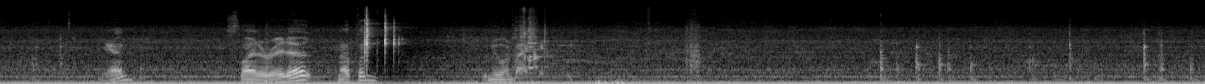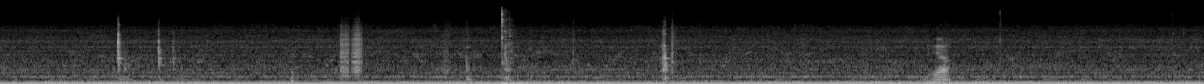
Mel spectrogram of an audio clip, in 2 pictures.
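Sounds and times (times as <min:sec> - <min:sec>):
low hum: 0:00.0 - 0:24.0
brake pads clicking metallically: 0:03.6 - 0:04.1.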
